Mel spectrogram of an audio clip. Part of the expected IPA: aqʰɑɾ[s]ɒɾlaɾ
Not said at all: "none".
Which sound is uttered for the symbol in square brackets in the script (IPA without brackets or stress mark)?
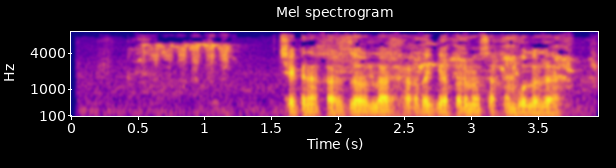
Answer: z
